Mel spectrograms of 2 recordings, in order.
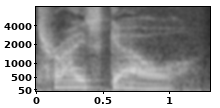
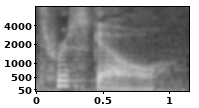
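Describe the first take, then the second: First: The first vowel differs from the vowel in trim. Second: The first vowel sounds like the vowel in trim. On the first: The speaker calls it wrong. "I always want to call it" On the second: The speaker calls it right. "the pronunciation is actually Triskel. Tri like as, as in trim"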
